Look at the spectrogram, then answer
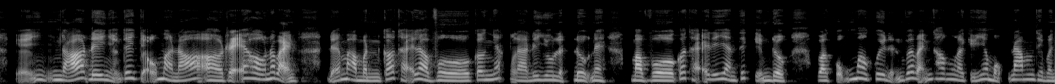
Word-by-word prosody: để - - -1 0.3
đó, 275 +8 +6
đi 225 -1 +2
những 215 +4 -4
cái 285 +1 -1
chỗ 300 -4 0
mà 250 -5 +1
nó, 175 0 +2
ờ, 190 -2 +3
rẻ 185 - +7
hơn 255 -4 +1
đó 280 - +2
bạn, 160 - +6 0.3
để - - -2
mà 240 -5 +1
mình 175 -2 -2
có 250 - +1
thể - - -2
là 245 -4 +3
vừa 175 -1 0
cân 210 +1 -1
nhắc 260 - -6
là 175 -1 -1
đi 195 +4 -4
du 205 0 -3
lịch 185 -3 -3
được 185 -2 -2
nè, 185 -1 -1 0.3
mà 190 -1 +5
vừa 180 -1 +3
có 280 - -1
thể - - -3
để 230 - -3
dành 235 -6 -2
tiết 285 +1 -10
kiệm 180 - -4
được 170 -4 +1 0.3
và 185 -1 +2
cũng, 245 - -5
ờ, 265 - +1
quy 245 -2 -2
định 185 - -7
với 285 +2 -1
bản 240 -3 -1
thân 255 -2 -4
là 195 - -2
kiểu 170 -1 -7
như 240 +2 -3
1 215 - -4
năm 225 +1 -1
thì 200 - -5
mình 170 -2 -5
205 Hz, 295 wpm, -25 LUFS, 180-245 Hz, 0.3 s, rẻ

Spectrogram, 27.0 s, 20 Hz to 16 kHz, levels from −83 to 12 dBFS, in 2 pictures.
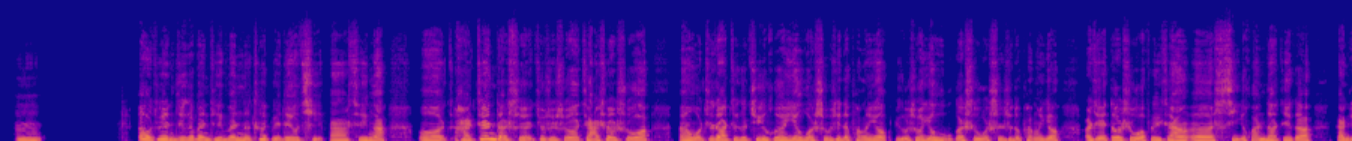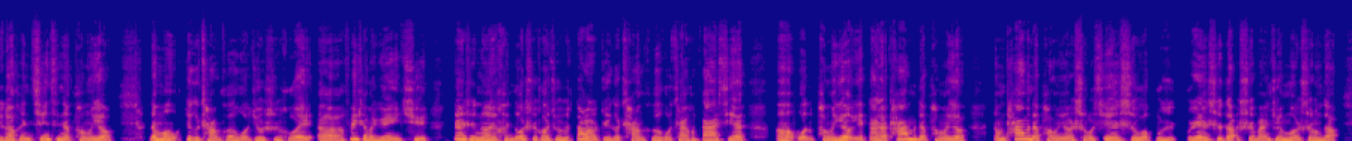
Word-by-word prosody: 嗯。 245 -4 -1 1.0
那 305 - +3
我 285 - +5
觉 275 - -3
得 280 - +5
你 240 - -1
这 255 - -2
个 270 - +1
问 275 -2 +1
题 240 0 -2
问 260 +1 +1
得 - - 0
特 295 -2 0
别 265 - -3
地 220 - -3
有 210 +1 0
启 225 - -6
发 220 0 -1
性 220 0 -2
啊。 170 -1 0 0.3
嗯， 205 -1 0
还 230 -1 -1
真 315 +7 +5
的 285 - +4
是 225 - -3
就 275 - -3
是 255 -3 -3
说 240 +1 -2
假 225 -6 -1
设 250 +4 -1
说， 245 0 -1 0.3
嗯， 210 +1 0
我 - - +1
知 265 - -6
道 270 -3 +3
这 245 +2 -4
个 240 - -1
聚 245 +2 -3
会 220 -2 +1
有 195 +2 +1
我 220 -2 0
熟 - - -4
悉 265 - -1
的 - - -2
朋 215 - -3
友， 185 - +2
比 - - -14
如 - - 0
说 205 +1 -2
有 205 - 0
5 225 -4 -1
个 - - -2
是 185 - -4
我 100 - 0
熟 - - -5
悉 235 - -5
的 180 - -2
朋 195 +2 -4
友， 170 -1 +1 0.2
而 - - -1
且 180 - +1
都 255 +6 +1
是 245 -2 -3
我 180 -1 +3
非 250 +4 -2
常， 200 -5 +1
呃， 185 -1 +2
喜 185 - -5
欢 175 0 -1
的 220 - +2
这 210 - -3
个 170 0 +1 0.2
感 170 -3 0
觉 205 - -2
到 230 +2 +1
很 245 - 0
亲 275 0 +2
近 285 -2 +1
的 - - +1
朋 - - -2
友， - - +2 0.3
那 275 - +5
么 235 -5 +5
这 275 - +1
个 230 - +1
场 230 -1 -1
合 190 +1 0
我 180 - -1
就 220 0 -1
是 210 -1 -3
会 185 -1 +2
呃， 180 -2 0
非 325 0 +5
常 280 -10 +2
愿 200 -3 +1
意 - - -1
去。 - - -1 0.2
但 330 -3 +5
是 280 -1 +3
呢， 235 -1 +3
很 235 -2 -3
多 275 - +3
时 290 - -1
候 - - 0
就 110 - 0
是 235 - +1
到 310 +4 +2
了 - - +1
这 235 - -3
个 - - -2
场 - - -4
合， 220 - -3
我 215 - -3
才 - - -2
会 230 - -4
发 235 +1 +1
现， 210 -6 0 0.3
呃， 210 -3 +2
我 - - +3
的 - - -7
朋 - - -1
友 270 0 +6
也 - - -1
带 255 0 -1
了 - - +3
他 305 +2 +2
们 315 -1 +7
的 290 - +1
朋 - - -2
友。 - - +2 0.3
那 - - -3
么 - - +3
他 330 0 +3
们 320 - +7
的 - - +3
朋 - - -3
友， - - 0
首 - - -3
先 230 0 0
是 240 - -3
我 - - +3
不 225 - -6 0.2
不 205 - -6
认 255 -1 +4
识 180 -7 -1
的， 170 -1 +1
是 205 - -4
完 - - 0
全 240 -2 0
陌 230 -1 +3
生 225 -2 -1
的， 195 -4 -1
230 Hz, 335 characters per minute, -23 LUFS, 205-255 Hz, 1.0 s, 们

